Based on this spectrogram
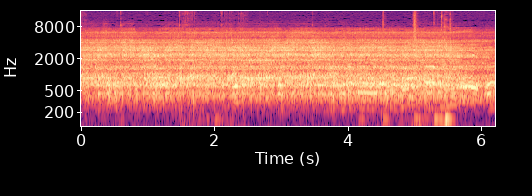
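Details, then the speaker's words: Refurbished Philips P3G38T all-transistor car portable radio, transistors thought to have been zapped during refurbishment, on medium wave: a steady hiss with faint whistles and a weak distant station, so it is receiving some DX normally. "So there's a bit of DX there."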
